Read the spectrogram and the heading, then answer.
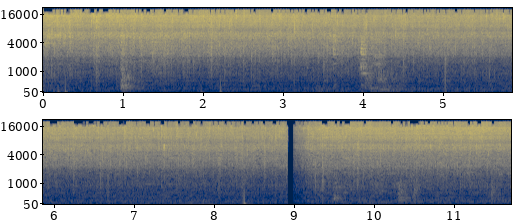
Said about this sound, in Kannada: ಎಣ್ಣೆ ಕಾದ್ಮೇಲೆ ಇದಕ್ಕೆ ಸ್ವಲ್ಪ ಜೀರಿಗೆ ಹಾಕೋತಿದ್ದೀನಿ ಹಾಗೆ ಹಸಿರು ಮೆಣಸಿನ್ಕಾಯಿ ಈರುಳ್ಳಿ ಕಟ್ ಮಾಡ್ಕೊಂಡಿದ್ಮೇಲೆ ಅದನ್ನು ಹಾಕೋತಿದ್ದೀನಿ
